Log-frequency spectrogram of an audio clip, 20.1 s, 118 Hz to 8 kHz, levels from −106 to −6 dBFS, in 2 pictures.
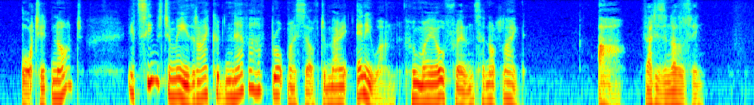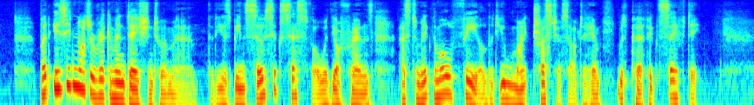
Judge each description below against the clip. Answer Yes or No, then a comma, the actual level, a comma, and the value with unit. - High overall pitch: No, medium, 140 Hz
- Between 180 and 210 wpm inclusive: Yes, average, 190 wpm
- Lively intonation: Yes, wide, 7.4 semitones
